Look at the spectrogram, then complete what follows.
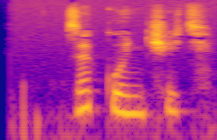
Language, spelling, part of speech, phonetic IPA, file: Russian, закончить, verb, [zɐˈkonʲt͡ɕɪtʲ], Ru-закончить.ogg
- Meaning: 1. to finish, to end 2. to complete (work, lessons, etc.) 3. to conclude 4. to close (put an end to)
